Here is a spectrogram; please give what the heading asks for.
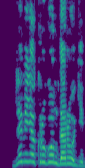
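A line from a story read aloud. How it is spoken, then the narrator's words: Carefree laugh. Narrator (Russian): беззаботно засмеялся Федот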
